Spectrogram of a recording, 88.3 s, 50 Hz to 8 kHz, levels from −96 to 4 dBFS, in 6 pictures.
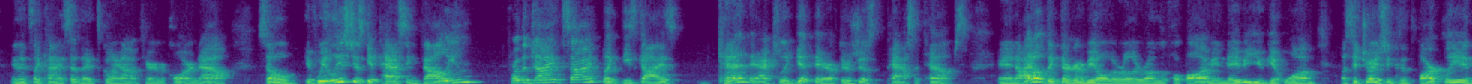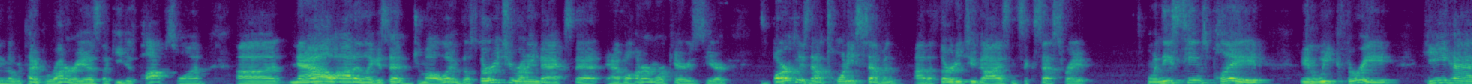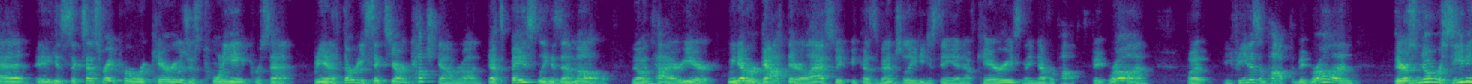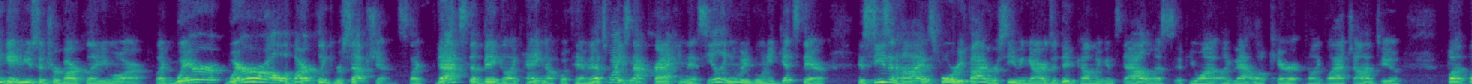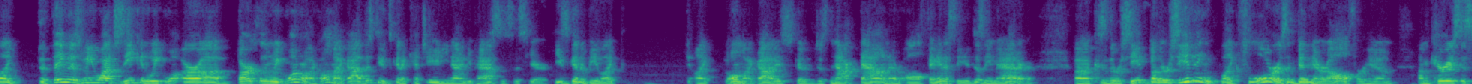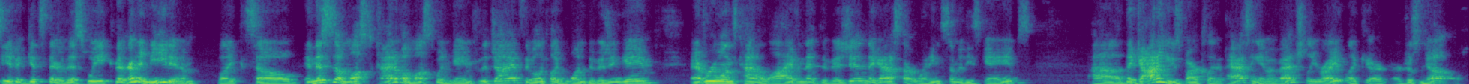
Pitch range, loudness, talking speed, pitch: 125-175 Hz, -24 LUFS, 245 wpm, 145 Hz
